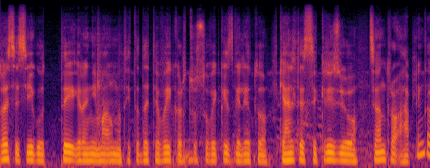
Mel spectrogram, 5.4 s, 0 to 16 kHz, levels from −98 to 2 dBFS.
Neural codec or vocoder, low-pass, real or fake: autoencoder, 48 kHz, 128 numbers a frame, DAC-VAE, trained on Japanese speech; 14.4 kHz; fake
